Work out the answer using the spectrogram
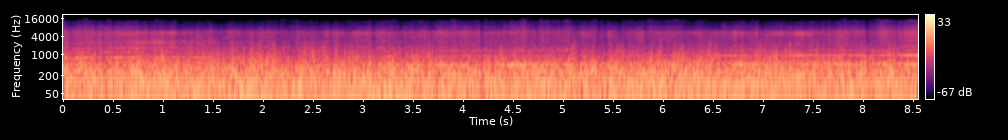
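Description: Mumbai suburban electric local train picking up speed out of a station: steady running noise with a faint electric motor whine, under heavy wind buffeting the microphone at the open carriage door.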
